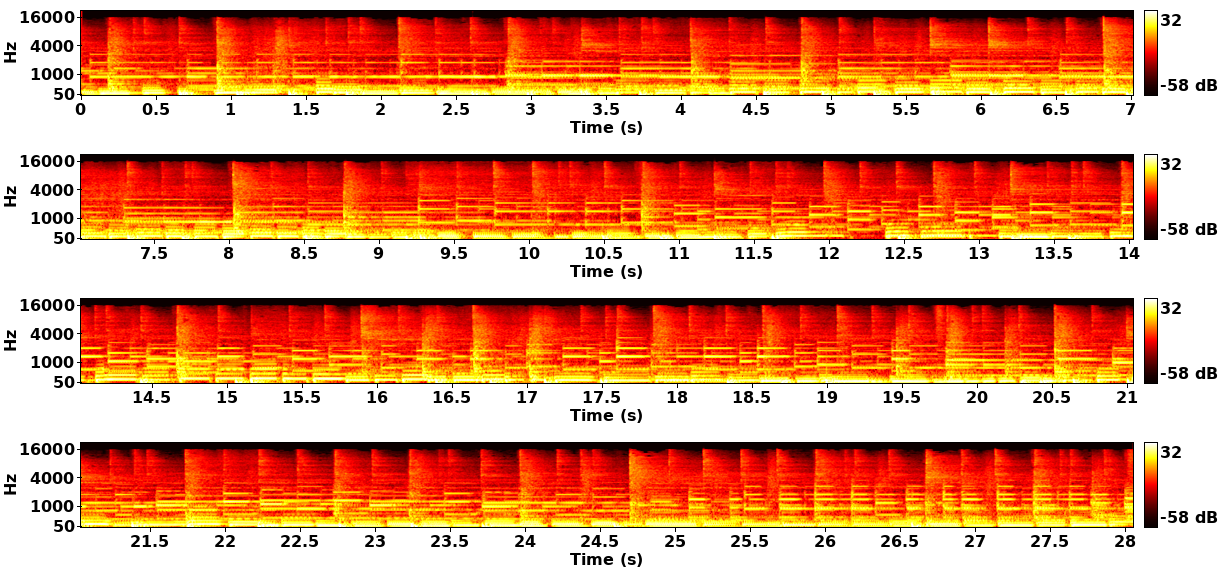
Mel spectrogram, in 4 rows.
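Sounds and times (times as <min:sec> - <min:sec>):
electric bass line: 0:00.0 - 0:28.0
keyboard notes: 0:00.0 - 0:28.0.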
